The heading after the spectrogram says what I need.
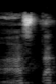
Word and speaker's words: hasta: ¿Hasta cuándo? hasta 하지 마시고 hasta. H는 묵음이 되겠습니다.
